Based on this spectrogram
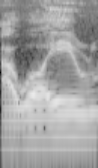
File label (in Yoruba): "AWO EERU", Yoruba; Gray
